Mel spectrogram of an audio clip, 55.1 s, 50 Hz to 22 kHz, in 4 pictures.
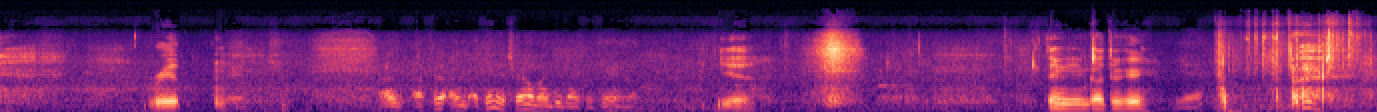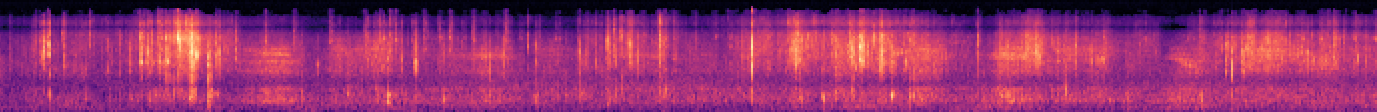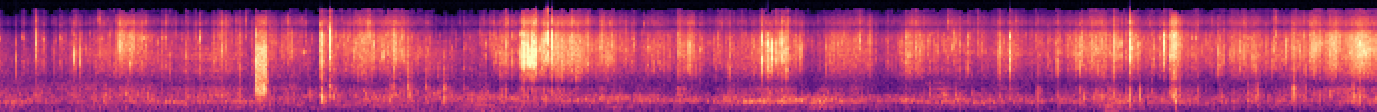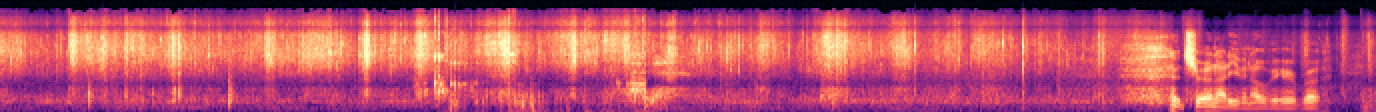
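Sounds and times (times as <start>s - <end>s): leaves and twigs crackling: 12.1s - 55.0s
bike clicks and rattles: 12.2s - 16.2s.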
